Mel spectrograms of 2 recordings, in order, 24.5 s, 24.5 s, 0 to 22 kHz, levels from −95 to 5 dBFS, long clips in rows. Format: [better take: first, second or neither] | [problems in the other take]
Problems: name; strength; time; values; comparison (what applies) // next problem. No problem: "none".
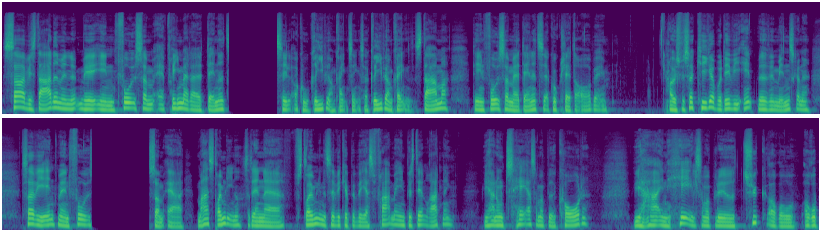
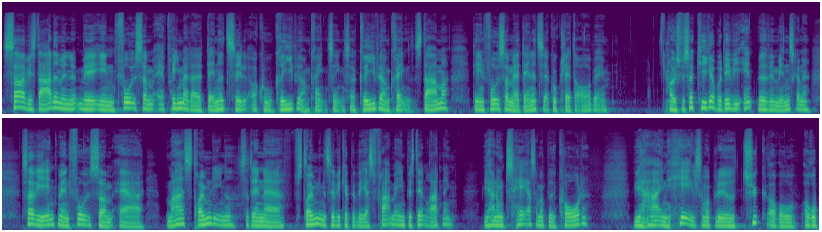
second | audio freezing; at 3.5 s for 0.5 s and at 14 s for 1 s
